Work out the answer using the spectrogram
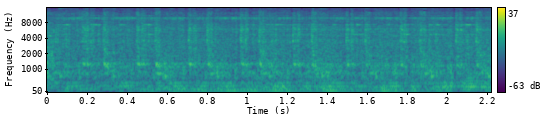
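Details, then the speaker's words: Yamaha YBR motorcycle running after the bendix was refitted: light, thin metallic ticking and scraping repeating quickly over a faint engine; bent crankshaft makes the flywheel's inner face rub the stator, engine to be dismantled and crankshaft replaced. "mas a manivela tá empenada pessoal da sua moto danificando aqui ó a parte interna aqui do volante aqui ó pegando aqui na nessa parte do estator aqui"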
